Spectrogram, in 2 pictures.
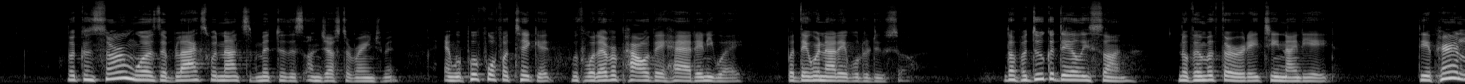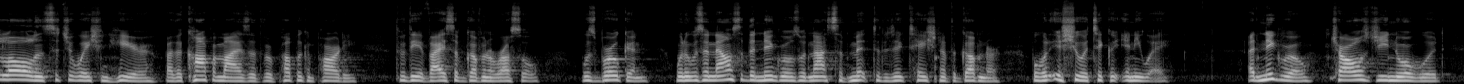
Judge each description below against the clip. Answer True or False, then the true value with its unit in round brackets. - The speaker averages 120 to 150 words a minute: False (180 wpm)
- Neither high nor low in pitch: True (180 Hz)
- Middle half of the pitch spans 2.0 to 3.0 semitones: True (2.7 semitones)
